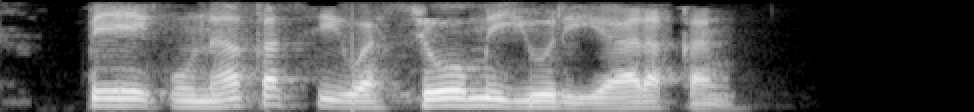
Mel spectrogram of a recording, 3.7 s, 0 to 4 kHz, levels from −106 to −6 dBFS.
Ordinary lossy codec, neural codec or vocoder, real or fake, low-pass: MP3, 24 kbps; vocoder, 44.1 kHz, 128 mel bands every 512 samples, BigVGAN v2; fake; 3.6 kHz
